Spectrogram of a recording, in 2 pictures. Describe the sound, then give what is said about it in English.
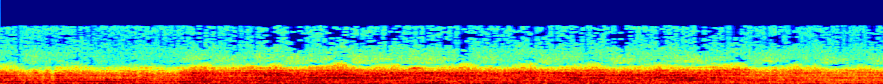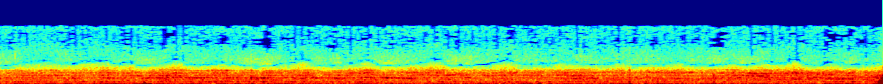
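A baseball crowd voices its displeasure at the call by John Kibler in a continuous, dense roar of many voices, somewhat louder for the first several seconds before settling into a steady grumbling din with no one speaking over it. “the crowd still showing their displeasure, as you can hear in the background.”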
